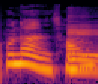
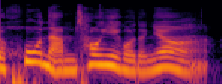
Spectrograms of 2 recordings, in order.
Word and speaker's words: 후난성: 후난성이라고 후난성? 네. – 한국에서는 후난성이라고 이렇게 지금은 지역명 같은 경우에 보통 그 나라 발음으로 네네, 하니까. 그쵸. 예. 근데 한국말로는 사실 호남성이거든요.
